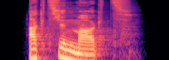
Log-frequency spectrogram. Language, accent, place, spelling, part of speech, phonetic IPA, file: German, Germany, Berlin, Aktienmarkts, noun, [ˈakt͡si̯ənˌmaʁkt͡s], De-Aktienmarkts.ogg
- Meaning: genitive singular of Aktienmarkt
